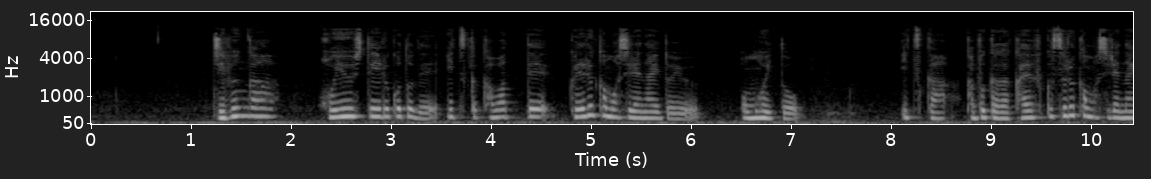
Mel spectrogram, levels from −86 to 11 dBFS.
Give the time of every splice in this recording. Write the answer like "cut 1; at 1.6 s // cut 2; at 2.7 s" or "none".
cut 1; at 4.7 s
